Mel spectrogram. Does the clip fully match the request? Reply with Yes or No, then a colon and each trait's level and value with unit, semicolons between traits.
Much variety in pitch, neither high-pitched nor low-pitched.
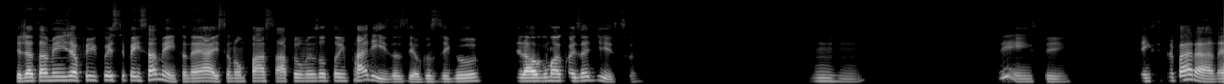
No: average, 4.5 semitones; medium, 155 Hz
